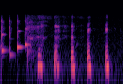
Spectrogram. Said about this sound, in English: Whose phone is that? It ain't mine. It's Charlamagne.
